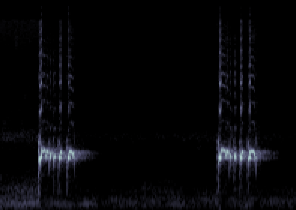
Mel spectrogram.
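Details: A local Pajajaran zebra dove from West Java, caged and hoisted up a pole, sings vigorously. Two matching phrases of rapid staccato coos, each about a second long, are separated by a two-second pause.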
